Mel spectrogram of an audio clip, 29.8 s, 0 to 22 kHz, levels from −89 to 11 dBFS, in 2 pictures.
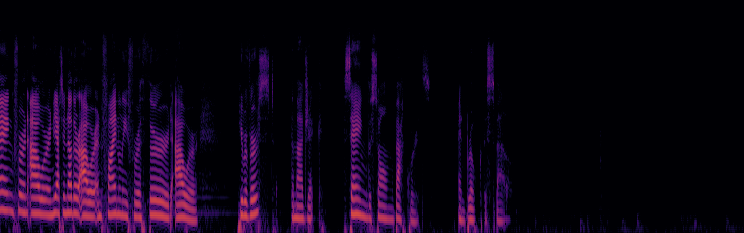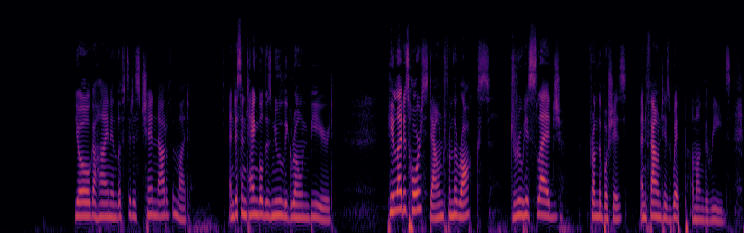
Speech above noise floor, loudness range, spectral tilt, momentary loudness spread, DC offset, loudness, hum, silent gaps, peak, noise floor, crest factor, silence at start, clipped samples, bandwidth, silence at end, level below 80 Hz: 46 dB; 12 LU; -5 dB/octave; 18 LU; under 0.1%; -38 LUFS; none; none; -18 dBFS; -84 dBFS; 22 dB; 0 s; under 0.1%; over 20 kHz; 0.05 s; -58 dBFS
